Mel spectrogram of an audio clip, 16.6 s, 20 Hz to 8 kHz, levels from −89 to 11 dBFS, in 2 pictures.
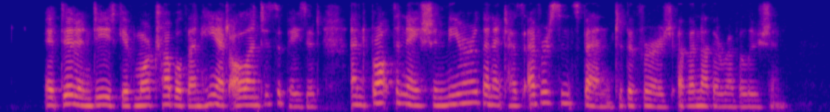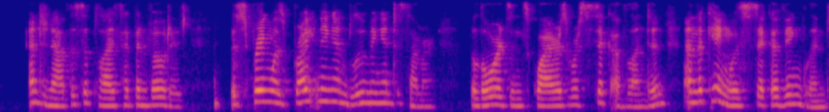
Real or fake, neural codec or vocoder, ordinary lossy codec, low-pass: real; none; Opus, 16 kbps; 7.2 kHz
